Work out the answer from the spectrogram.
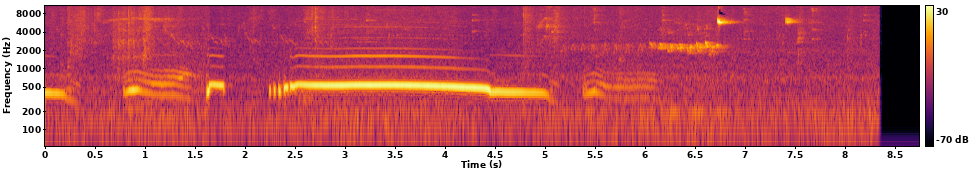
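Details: A pet puter pelung dove gives wavering short notes and a clipped note, then a prolonged steady hollow coo of about two seconds that drops in pitch at its close, followed by softer trailing notes and faint background chirps.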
